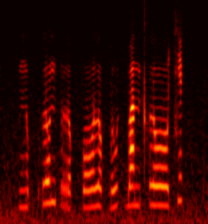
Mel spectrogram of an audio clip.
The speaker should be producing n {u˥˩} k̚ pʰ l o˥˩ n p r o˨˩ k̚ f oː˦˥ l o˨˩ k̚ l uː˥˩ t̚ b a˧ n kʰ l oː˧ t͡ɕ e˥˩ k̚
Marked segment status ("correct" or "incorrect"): incorrect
